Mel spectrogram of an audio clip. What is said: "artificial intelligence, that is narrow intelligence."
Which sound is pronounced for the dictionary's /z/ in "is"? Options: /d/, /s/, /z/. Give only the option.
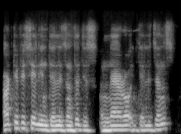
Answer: /s/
